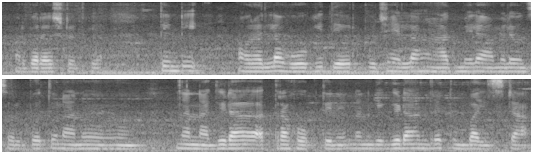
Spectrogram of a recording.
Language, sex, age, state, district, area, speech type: Kannada, female, 30-45, Karnataka, Chamarajanagar, rural, spontaneous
